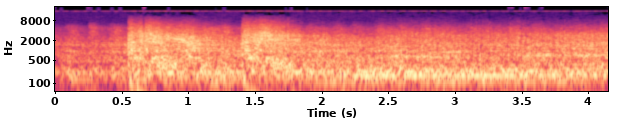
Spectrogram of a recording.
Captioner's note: gunshots roaring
